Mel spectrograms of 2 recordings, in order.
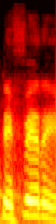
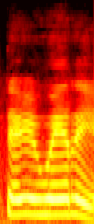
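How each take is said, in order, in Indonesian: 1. Konsonan di tengah berbunyi seperti V. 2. Konsonan di tengah berbunyi seperti W. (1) "bukan Tevere ya" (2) "dibaca W ya. Jadi Tevere ya"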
